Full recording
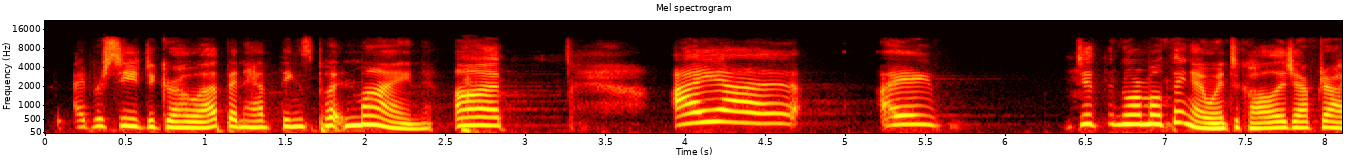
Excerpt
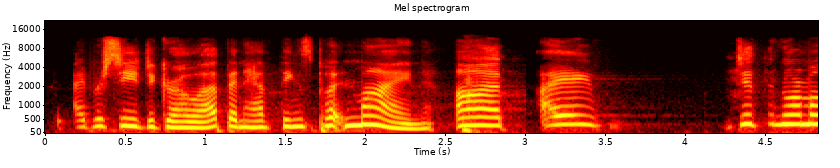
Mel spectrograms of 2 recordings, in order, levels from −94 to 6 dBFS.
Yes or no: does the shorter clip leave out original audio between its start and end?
yes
